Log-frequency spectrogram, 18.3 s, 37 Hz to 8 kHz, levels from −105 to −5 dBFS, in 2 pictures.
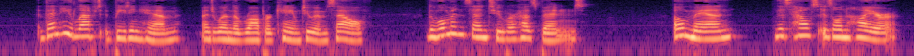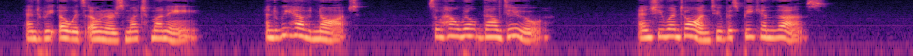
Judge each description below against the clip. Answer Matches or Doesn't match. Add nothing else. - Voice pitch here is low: Doesn't match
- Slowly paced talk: Doesn't match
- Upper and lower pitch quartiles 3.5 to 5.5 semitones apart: Matches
